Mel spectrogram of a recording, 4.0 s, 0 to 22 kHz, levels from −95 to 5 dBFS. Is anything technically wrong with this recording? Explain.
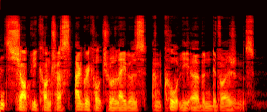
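Yes. Throughout the speech, the treble sounds synthetic, with gritty, lispy s sounds and nothing above 12.3 kHz. That is likely HE-AAC compression, rebuilding treble from copied lower bands, consistent with a bitrate near 16 kbps.

From 0.55 to 0.59 s, a short hiss leads a sharp attack, softening it. This pre-echo comes from block-spread quantisation noise spilling about 34 ms ahead of the attack.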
